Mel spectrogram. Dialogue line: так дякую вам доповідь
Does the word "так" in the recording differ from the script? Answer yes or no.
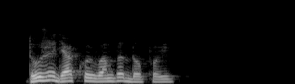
yes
